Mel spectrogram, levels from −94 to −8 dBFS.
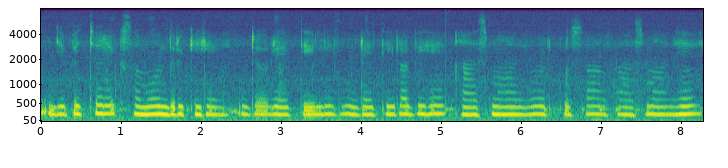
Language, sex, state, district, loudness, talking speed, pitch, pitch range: Hindi, male, Bihar, Darbhanga, -14 LUFS, 115 wpm, 205 Hz, 195-210 Hz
